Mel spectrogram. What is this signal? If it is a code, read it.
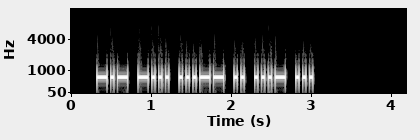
Morse code, heard as a keyed tone, about 28 wpm, 700 Hz. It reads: KB3IVS
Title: USA Call Signs - 6 Characters - Repeated 2x - 28wpm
